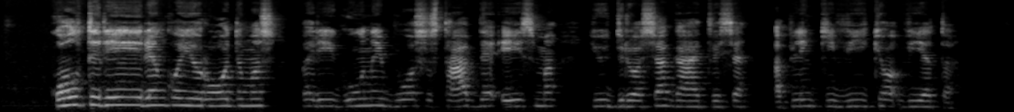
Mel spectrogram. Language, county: Lithuanian, Vilnius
